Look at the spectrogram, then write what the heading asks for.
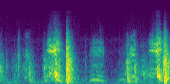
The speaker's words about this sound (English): I'll bust out the door.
